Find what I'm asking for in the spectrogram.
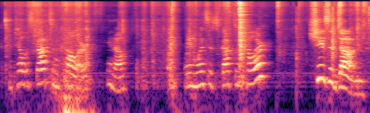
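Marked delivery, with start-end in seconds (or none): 4.6-5.5 playful mock Italian accent. Home cook announcing the dish is browned, mock Italian accent. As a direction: put on a jokey Italian cook's accent. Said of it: "I could do my Italian accent".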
